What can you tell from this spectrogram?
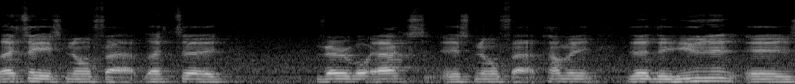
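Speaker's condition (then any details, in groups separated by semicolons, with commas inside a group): Tongue cancer surgery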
